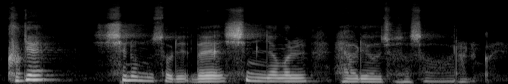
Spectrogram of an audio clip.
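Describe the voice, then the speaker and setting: A male pastor preaching a sermon, swinging between loud emphatic exclamations and soft, hushed asides. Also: mid-range voice, measured pace.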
